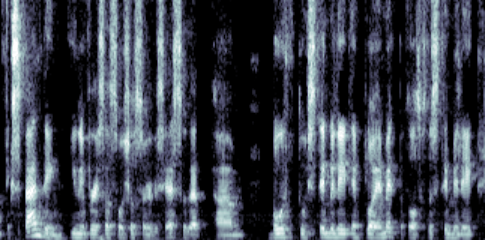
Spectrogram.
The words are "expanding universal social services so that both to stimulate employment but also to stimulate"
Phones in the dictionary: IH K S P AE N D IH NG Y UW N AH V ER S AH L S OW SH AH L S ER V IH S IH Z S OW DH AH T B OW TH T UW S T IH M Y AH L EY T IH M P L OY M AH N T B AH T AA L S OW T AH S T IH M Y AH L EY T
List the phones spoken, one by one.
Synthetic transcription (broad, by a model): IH K S P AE N D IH NG Y UW N AH V ER S AH L S OW SH AH L S ER V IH S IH S OW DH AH T B OW TH T UW S T IH M Y AH L EY T IH M P L OY M AH N T B AH T AA L S OW T AH S T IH M Y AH L EY T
